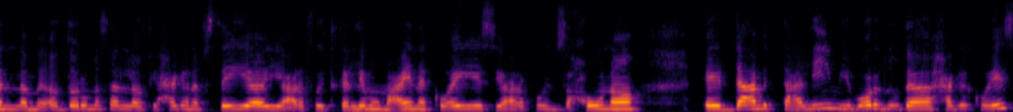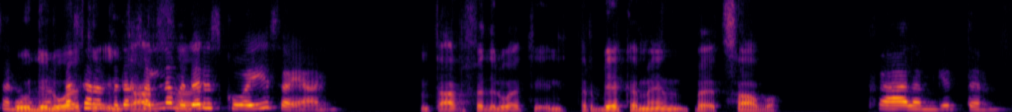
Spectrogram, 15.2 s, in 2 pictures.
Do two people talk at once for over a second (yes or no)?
yes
